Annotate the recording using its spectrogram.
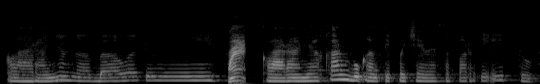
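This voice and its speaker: A woman voicing a self-absorbed schoolgirl who fakes a soft, murmured, barely audible voice. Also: rumbling low, little pitch movement, voice pushed down, heavily acted. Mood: murmuring. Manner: murmured, breathy, deliberately quiet.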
